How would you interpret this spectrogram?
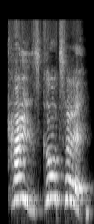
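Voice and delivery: normal talking voice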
